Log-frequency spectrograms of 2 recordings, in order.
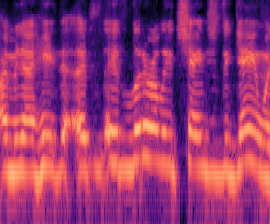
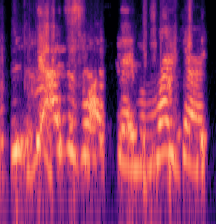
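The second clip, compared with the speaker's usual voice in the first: exclaiming; 5 semitones higher, 3 dB louder than usual. Real, not acted. Reacts loudly to reading.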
